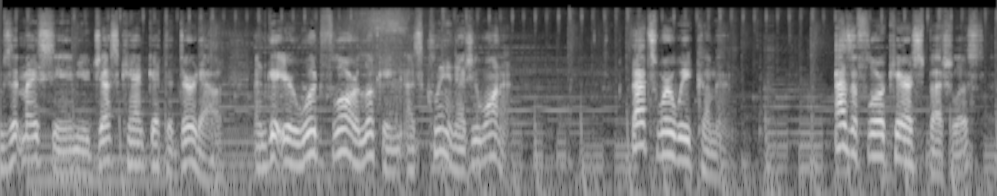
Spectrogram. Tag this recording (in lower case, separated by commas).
speech, music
